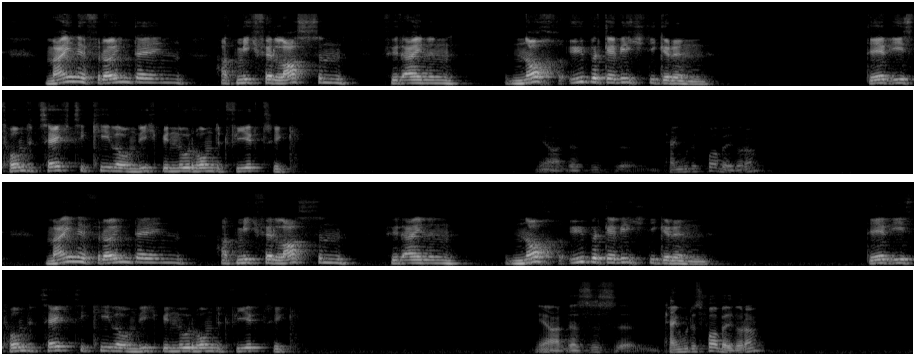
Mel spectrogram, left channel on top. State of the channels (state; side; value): normal; both; correlation -0.16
